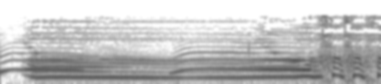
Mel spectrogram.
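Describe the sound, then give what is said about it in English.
A voice imitates a kitten's meow coming from inside a big gift box by a Christmas tree: one long, drawn-out mew held steady for about three seconds, then a quick wavering finish, fairly loud with no other sounds. “And on the inside, from the inside of the box, I heard, meow. Meow.”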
